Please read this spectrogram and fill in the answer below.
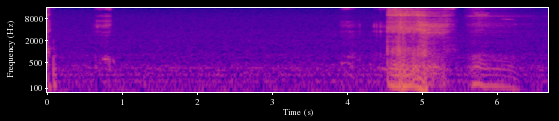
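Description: Faint breathing with one louder rattling, noisy breath and a softer one after it against steady room hiss; snoring during sleep.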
